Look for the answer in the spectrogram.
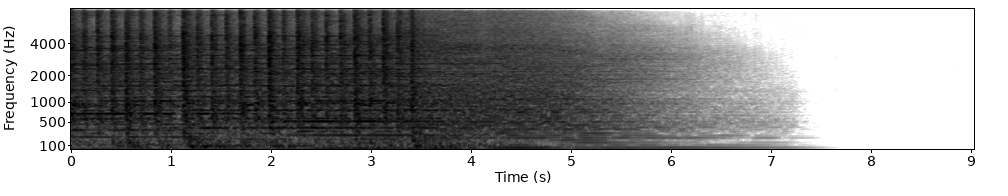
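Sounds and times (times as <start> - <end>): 
cinematic Japanese style battle music: 0.0 - 6.8.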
